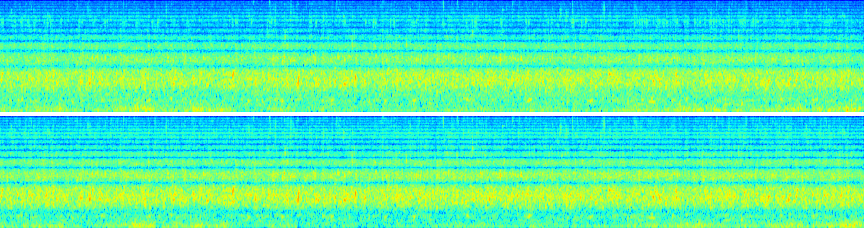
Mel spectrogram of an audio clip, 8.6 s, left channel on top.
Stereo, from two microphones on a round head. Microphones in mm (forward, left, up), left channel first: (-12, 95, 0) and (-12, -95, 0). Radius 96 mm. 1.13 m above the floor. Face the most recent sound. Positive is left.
turn(degrees=-20)  # may be behind; listen again after turning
